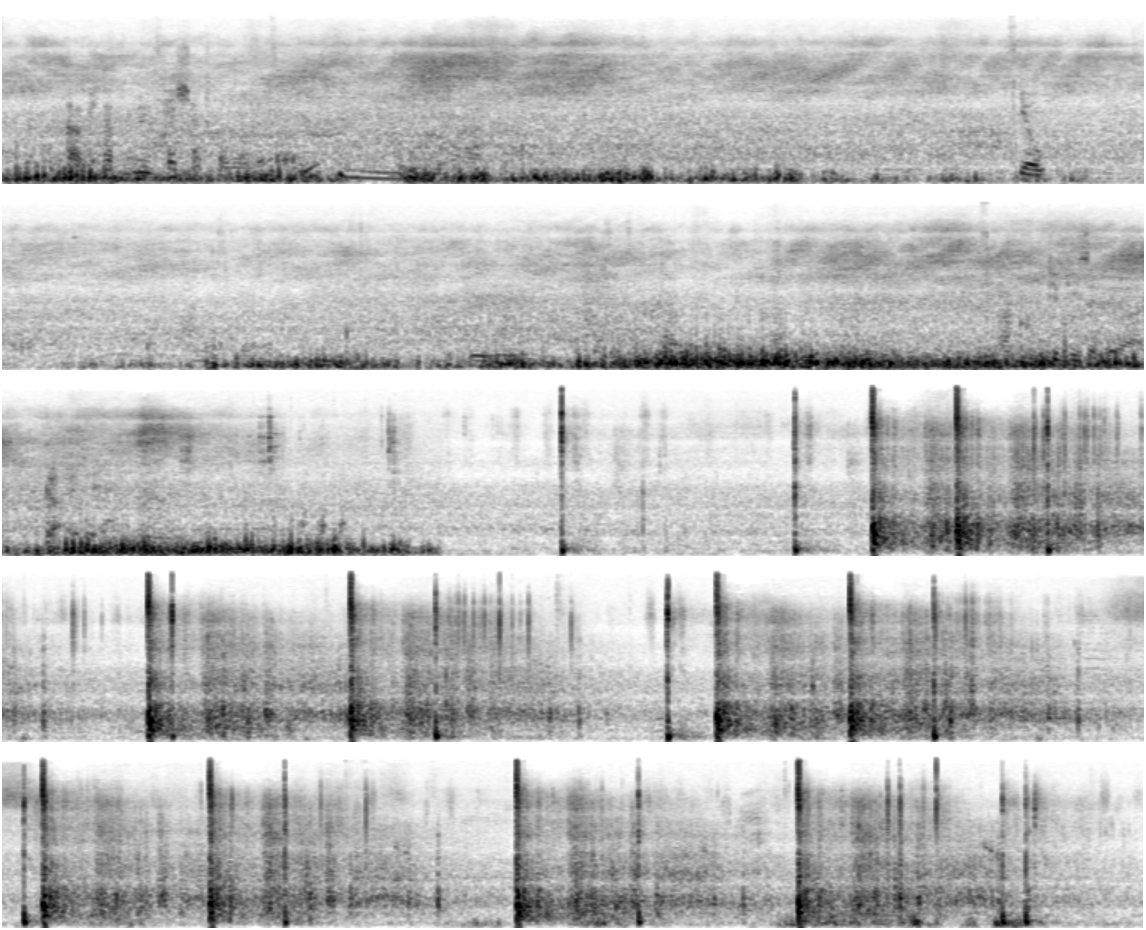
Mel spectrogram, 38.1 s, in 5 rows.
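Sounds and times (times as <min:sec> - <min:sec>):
firework fountain rushing: 0:00.0 - 0:17.7, 0:18.3 - 0:38.0
firework crackling: 0:12.6 - 0:38.0
firework shells bursting: 0:20.4 - 0:38.0.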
